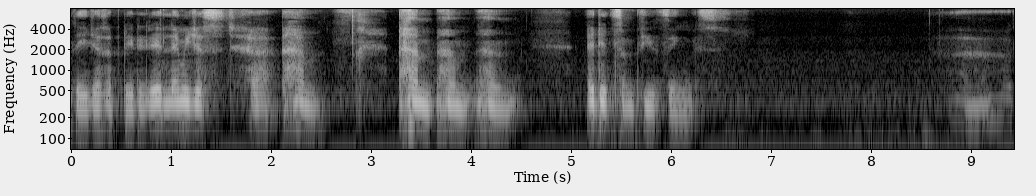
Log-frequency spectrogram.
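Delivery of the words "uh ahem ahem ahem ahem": clearing throat. Real, not acted. Clears throat before recording.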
